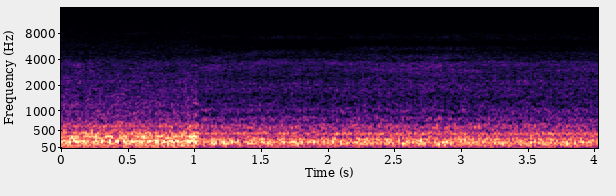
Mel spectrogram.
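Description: A steady engine hum that changes abruptly in tone and drops slightly in level about a second in, then carries on steadily.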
